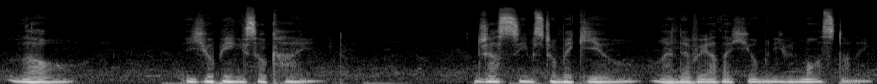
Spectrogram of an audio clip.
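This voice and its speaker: A man's voice: mid-range voice, mellow, slight background noise. A man playing an anxious, smitten alien scientist in an intimate ASMR roleplay, with hesitant, earnest and precisely formal speech. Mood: tender, smitten.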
